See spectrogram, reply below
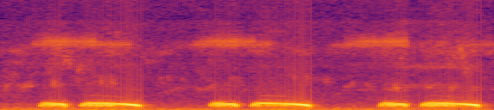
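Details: Spotted dove from Cà Mau, Vietnam, cooing in the 'tú' style: three phrases, each a short low note followed by a longer mellow coo that slides downward, about one phrase a second, with faint steady high hiss.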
